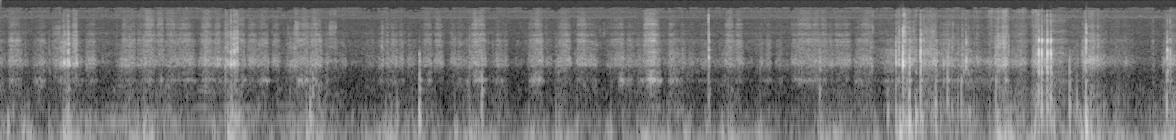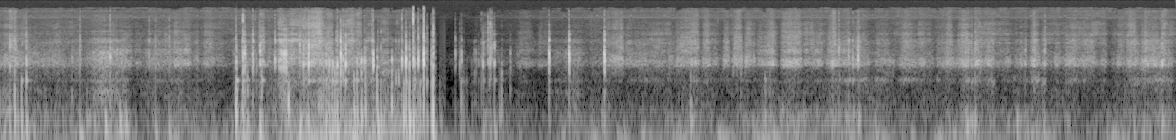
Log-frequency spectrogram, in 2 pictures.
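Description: Footsteps on a dirt path, with rustling and wind buffeting the microphone. The noise swells several times and is loudest about eleven seconds in.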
